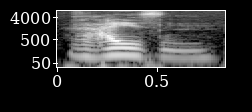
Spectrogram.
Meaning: 1. to travel 2. to rise 3. to fall
- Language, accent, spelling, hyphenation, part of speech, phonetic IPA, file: German, Germany, reisen, rei‧sen, verb, [ˈʁaɪ̯zən], De-reisen.ogg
